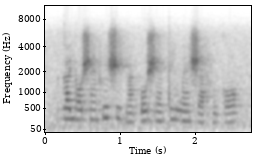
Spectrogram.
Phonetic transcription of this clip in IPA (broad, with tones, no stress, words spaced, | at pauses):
ɡa˦jɔ˧ʃɛ̃˧fĩ˦ ʃi˦˨ɡã˨k͡po˨˦ ʃɛ̃˧ti˦wɛ̃˧ ʃa˨fu˨kɔ˨˦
